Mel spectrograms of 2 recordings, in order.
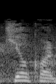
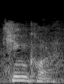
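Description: First: The first syllable ends in an l sound. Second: The first syllable ends in an n sound. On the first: The speaker calls it wrong. "they don't know what the heck you're saying" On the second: The speaker calls it right. "Say Kinkor"

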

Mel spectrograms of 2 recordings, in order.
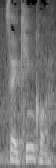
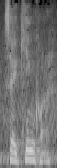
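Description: The two takes are said the same way.

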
